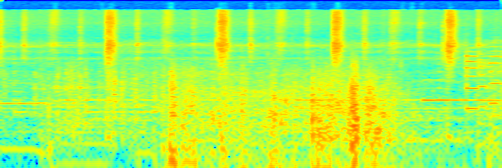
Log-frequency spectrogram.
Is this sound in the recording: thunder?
yes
